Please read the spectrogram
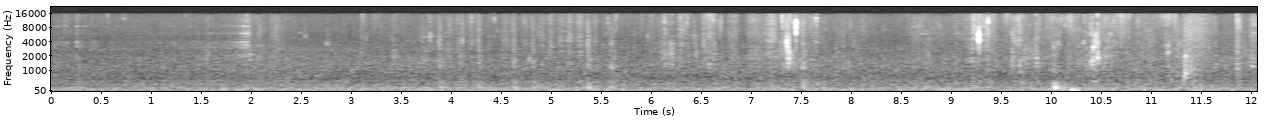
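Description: Faint wet slicing and handling sounds of a fillet knife working along a sockeye salmon fillet, with a few scattered soft clicks and taps over a low steady hum.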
